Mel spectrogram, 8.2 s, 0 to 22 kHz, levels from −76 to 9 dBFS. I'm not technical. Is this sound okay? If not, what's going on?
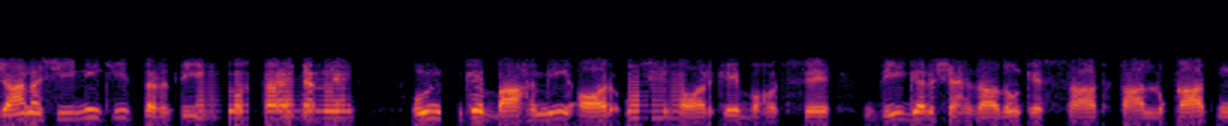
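No. Three separate problems affect this speech recording.

GSM full-rate codec, throughout: the whole clip has passed through the old GSM mobile-phone voice encoding. It rebuilds the voice from a simplified model of the throat and mouth, fed by regular pulses, which gives it a buzzy, gravelly roughness that is plainly audible here. Nothing above about 3.4 kHz survives, so the sound is narrow and phone-like, missing the crisp top end of normal speech.

Robotic sound from repeated short buffers, 1.31 to 2.35 s and 4.19 to 4.55 s: here the voice turns into a stiff, metallic buzz pitched at 188 Hz. The likely cause is fresh audio arriving too slowly, so the software keeps replaying its last tiny scrap of sound, about 5 ms, which fits a very small buffer, while real audio is skipped. In the first stretch much of the sound is replaced this way. 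In the second, between "کے باہمی اور" and "کے بہت سے دیگر", all of it is.

Playback stall, 2.94 s: the sound cuts out for about 120 ms, just before "کے باہمی اور", then carries on. A short gap like this most likely means the player briefly ran out of audio data, or was held up, and went silent until it caught up again.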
